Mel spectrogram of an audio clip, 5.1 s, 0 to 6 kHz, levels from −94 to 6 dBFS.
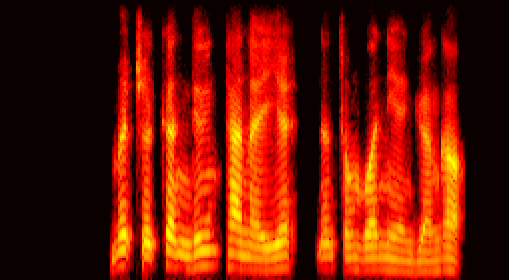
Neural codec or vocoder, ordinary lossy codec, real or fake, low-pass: codec, 16 kHz in and 24 kHz out, 0.9 kbps, LongCat-Audio-Codec, fine tuned four codebook decoder; Opus, 32 kbps; fake; 5.4 kHz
